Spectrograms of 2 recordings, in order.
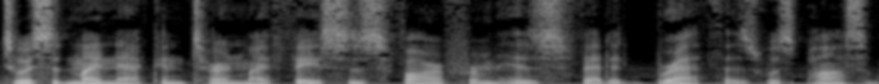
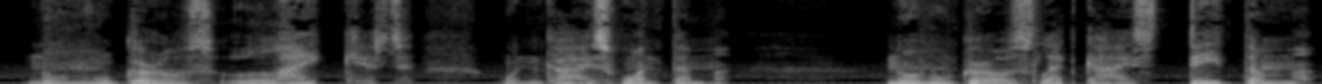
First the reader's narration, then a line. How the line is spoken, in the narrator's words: growled into my ear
